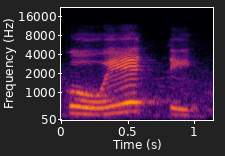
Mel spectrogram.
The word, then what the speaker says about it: cohete: Entonces, yo puedo notar que cuando lo pronuncio cohete, la que estoy pronunciando más fuerte es E.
